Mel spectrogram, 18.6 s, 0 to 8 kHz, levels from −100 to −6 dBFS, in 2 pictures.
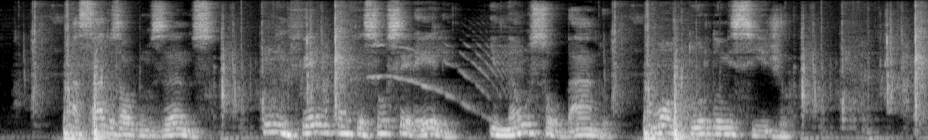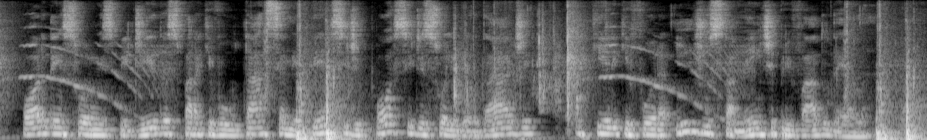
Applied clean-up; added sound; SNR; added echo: none; Squeak; 4 dB; reverberation time 0.3 s.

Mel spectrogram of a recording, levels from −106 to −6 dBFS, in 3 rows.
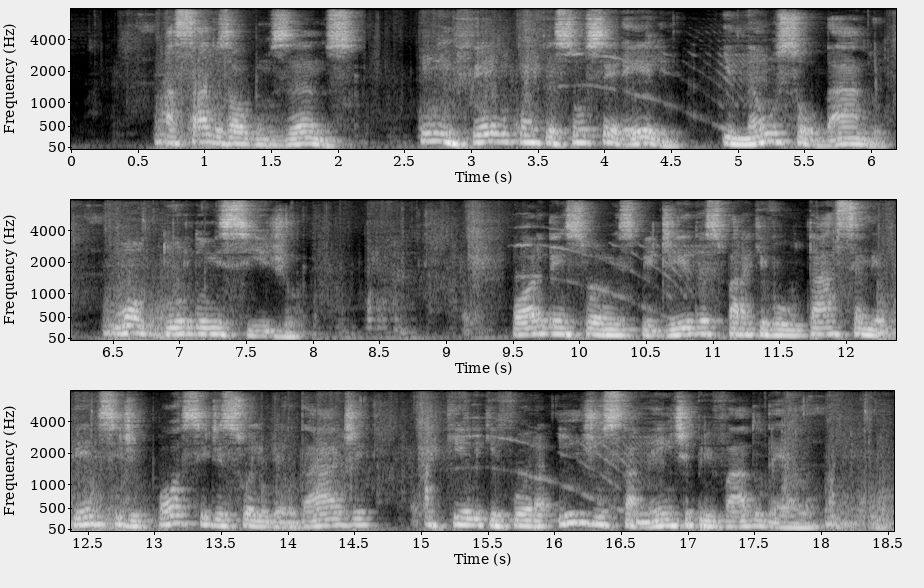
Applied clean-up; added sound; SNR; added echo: neural separator model SepFormer DNS4.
